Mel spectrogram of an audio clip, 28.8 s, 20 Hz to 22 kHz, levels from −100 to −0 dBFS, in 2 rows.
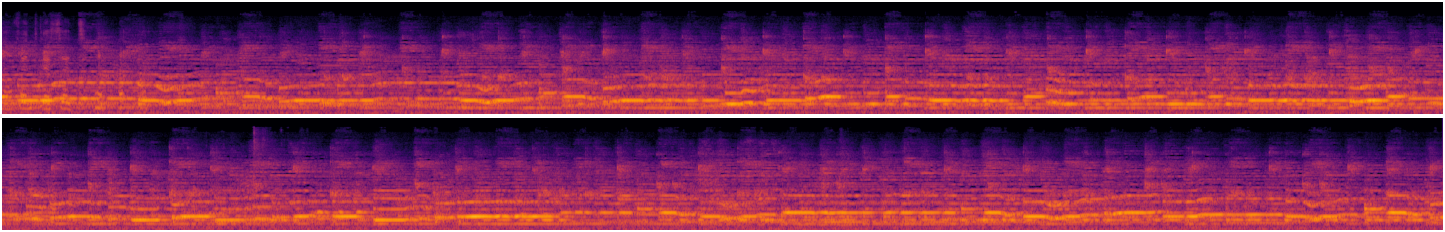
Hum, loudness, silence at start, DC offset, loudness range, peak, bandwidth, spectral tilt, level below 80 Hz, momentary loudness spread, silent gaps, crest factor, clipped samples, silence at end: none; -29 LUFS; 0 s; under 0.1%; 3 LU; -14 dBFS; 10.5 kHz; -5 dB/octave; -54 dBFS; 6 LU; none; 14 dB; under 0.1%; 0 s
